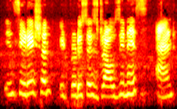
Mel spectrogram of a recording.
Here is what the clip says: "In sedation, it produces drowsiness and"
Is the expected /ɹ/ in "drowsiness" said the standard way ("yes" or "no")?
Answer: yes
